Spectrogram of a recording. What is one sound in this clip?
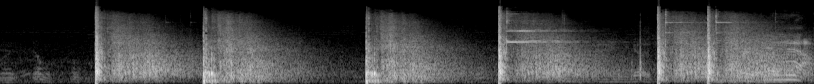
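Gunshots ring out sharply outdoors, echoing.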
